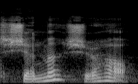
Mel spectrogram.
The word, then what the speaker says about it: 什么时候: The little ho got cut off there, but it's pronounced 什么时候?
